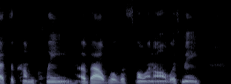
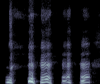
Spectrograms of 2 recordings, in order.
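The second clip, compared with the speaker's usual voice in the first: a real laugh, louder; loud burst of laughter; 5 semitones higher, 8 dB louder than usual. Real, not acted. Laughs at her own reaction.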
